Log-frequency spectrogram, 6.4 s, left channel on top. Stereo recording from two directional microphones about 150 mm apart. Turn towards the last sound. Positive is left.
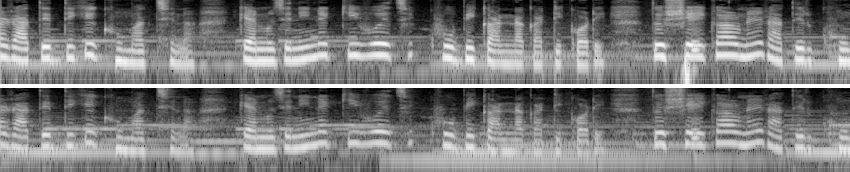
turn(degrees=35)  # may be behind; listen again after turning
